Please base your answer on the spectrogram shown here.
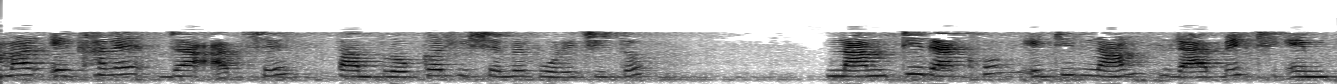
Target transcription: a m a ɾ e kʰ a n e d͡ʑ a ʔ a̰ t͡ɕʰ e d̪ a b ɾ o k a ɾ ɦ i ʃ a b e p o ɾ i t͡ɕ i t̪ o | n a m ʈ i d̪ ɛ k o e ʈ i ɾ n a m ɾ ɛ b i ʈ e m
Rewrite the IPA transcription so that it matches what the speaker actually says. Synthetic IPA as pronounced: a m a ɾ e kʰ a n e d͡ʑ a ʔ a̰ t͡ɕʰ e t̪ a b ɾ o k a ɾ ɦ i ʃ e b e p o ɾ i t͡ɕ i t̪ o | n a m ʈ i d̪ ɛ kʰ o e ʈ i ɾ n a m ɾ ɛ b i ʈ e m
